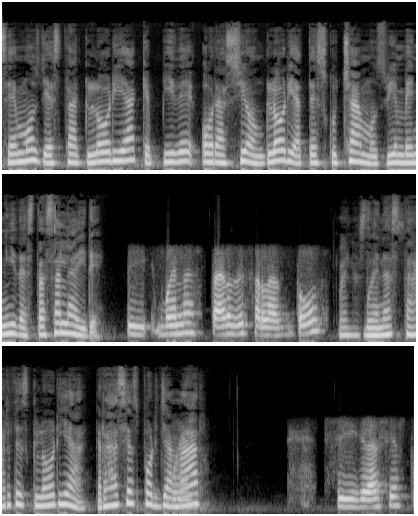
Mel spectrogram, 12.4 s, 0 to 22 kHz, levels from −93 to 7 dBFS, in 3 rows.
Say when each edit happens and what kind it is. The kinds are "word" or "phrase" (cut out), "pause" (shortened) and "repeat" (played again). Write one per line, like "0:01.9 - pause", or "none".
0:05.3 - pause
